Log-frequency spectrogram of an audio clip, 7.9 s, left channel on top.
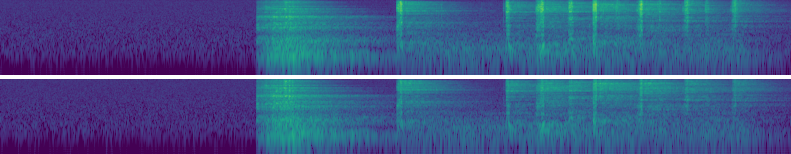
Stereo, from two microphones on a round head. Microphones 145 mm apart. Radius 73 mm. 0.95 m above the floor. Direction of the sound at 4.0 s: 85° left.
